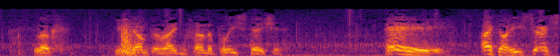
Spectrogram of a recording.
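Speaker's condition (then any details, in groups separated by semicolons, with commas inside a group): No condition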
